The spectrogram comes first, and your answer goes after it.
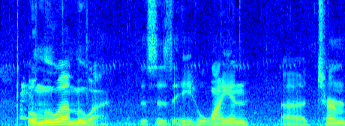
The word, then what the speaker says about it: Oumuamua: is could possibly be the space probe that has left our solar system back in 2017, known as, and this is the pronunciation, Oumuamua.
